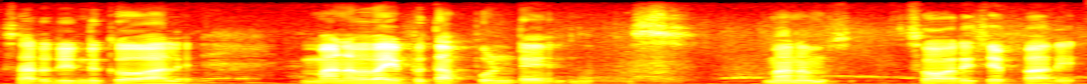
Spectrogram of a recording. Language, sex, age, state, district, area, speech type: Telugu, male, 18-30, Telangana, Sangareddy, rural, spontaneous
